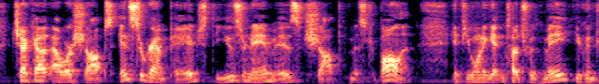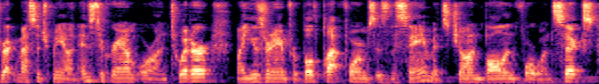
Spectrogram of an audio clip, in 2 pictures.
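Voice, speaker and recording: A man hosting an online channel, telling a true story with animated, dramatic emphasis. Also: mid-range voice, husky. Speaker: storyteller host. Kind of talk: true-story narration to camera.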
